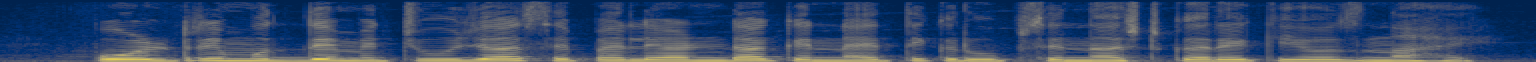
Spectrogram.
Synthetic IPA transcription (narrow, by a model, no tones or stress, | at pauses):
poːlʈɾimʊd̪ʱːemẽt͡ʃuːd͡ʒasepɛɦleɐ̃ɳɖakenɛːjt̪ɪkɾuːpsenɐsʈkɐɾekijoːd͡ʒnaɦɛː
